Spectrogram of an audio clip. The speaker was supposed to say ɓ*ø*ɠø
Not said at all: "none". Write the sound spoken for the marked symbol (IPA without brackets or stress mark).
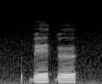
e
